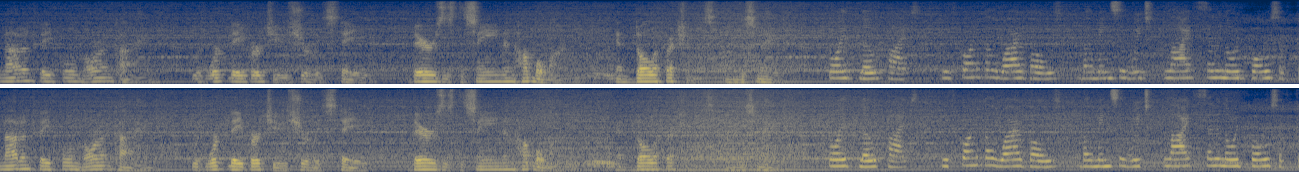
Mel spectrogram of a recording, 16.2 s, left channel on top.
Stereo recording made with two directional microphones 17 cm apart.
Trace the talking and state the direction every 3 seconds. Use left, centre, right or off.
right, right, centre, right, right, right.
